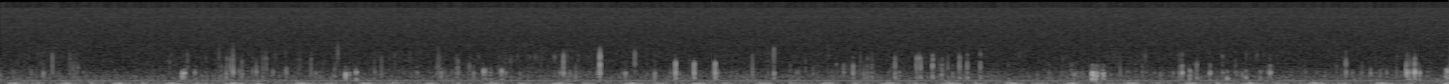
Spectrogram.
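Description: Frequent gurgling, bubbling bowel noises over a steady low hum; normal stomach growling.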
